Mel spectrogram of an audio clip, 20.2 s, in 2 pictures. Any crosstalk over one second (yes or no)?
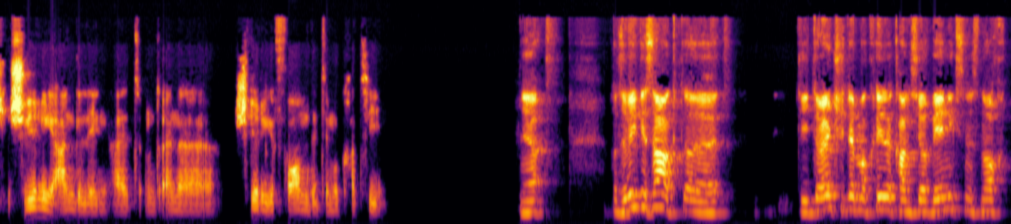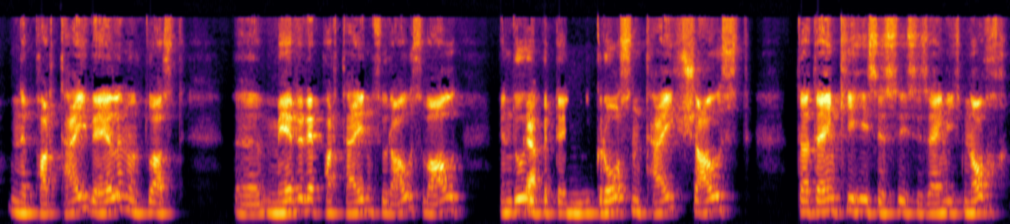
no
